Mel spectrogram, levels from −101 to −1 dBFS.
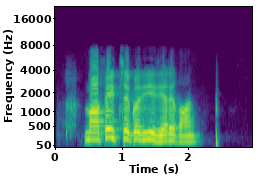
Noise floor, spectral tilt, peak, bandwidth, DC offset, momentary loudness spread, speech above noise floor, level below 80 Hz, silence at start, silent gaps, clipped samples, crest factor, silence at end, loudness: -78 dBFS; -6 dB/octave; -2 dBFS; 7.2 kHz; under 0.1%; 8 LU; 65 dB; -52 dBFS; 0.45 s; none; under 0.1%; 14 dB; 0.5 s; -14 LUFS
